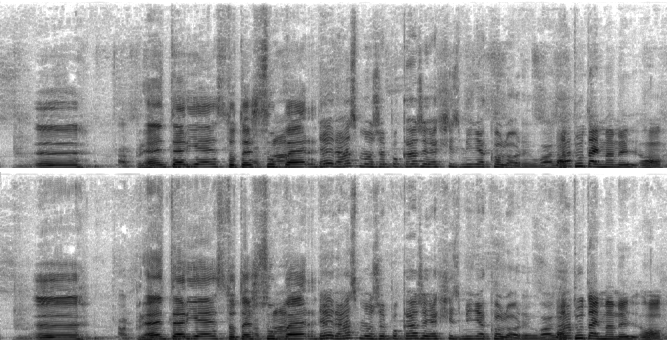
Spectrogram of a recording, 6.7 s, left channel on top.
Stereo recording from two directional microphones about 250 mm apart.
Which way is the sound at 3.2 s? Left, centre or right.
Centre.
